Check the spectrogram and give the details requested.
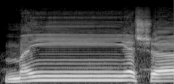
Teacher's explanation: وقف کریں گے تو حمزہ ساکنہ ہوگا, تو اس میں جھٹکا ہوگا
